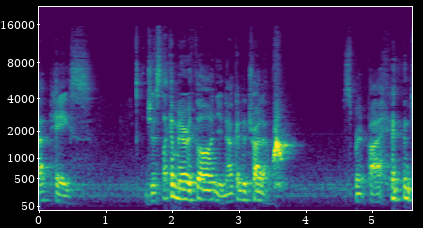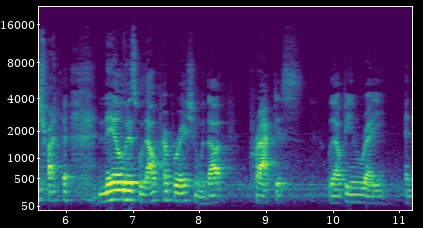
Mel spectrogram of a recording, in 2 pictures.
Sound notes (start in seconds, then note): 3.5 whoo; 5.5 laughs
